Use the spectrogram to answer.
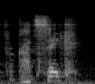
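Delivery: ordinary delivery, nothing marked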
